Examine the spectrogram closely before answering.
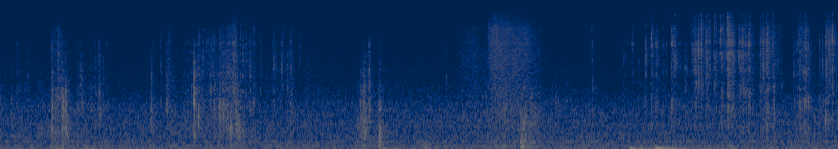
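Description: Faint handling noises: scattered light clicks and taps, a short papery rustle about five seconds in, and a quick run of clicks near the end.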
